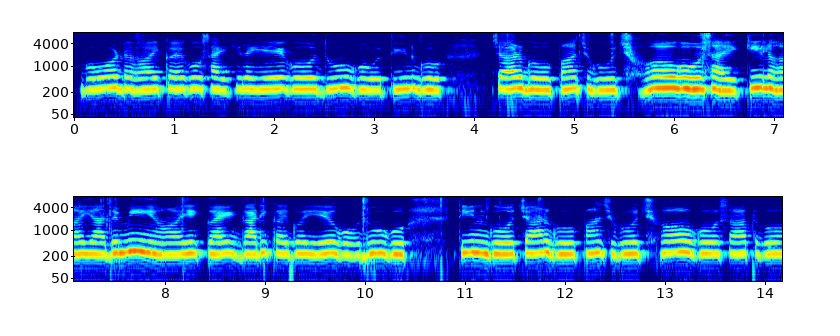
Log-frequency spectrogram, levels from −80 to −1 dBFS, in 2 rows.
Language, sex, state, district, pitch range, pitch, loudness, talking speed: Bajjika, female, Bihar, Vaishali, 230-245 Hz, 235 Hz, -28 LUFS, 155 wpm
